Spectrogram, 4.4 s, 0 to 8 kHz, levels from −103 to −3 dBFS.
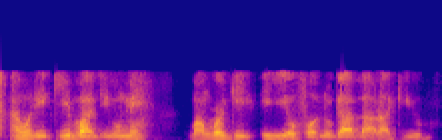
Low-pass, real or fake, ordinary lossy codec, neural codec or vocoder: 7.2 kHz; fake; AAC, 16 kbps; codec, 16 kHz in and 24 kHz out, 0.9 kbps, LongCat-Audio-Codec, fine tuned four codebook decoder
